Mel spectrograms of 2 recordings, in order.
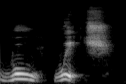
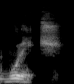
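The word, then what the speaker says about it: Woolwich: Wool Witch Arsenal. Witch, right? It's actually Woolitch, right?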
